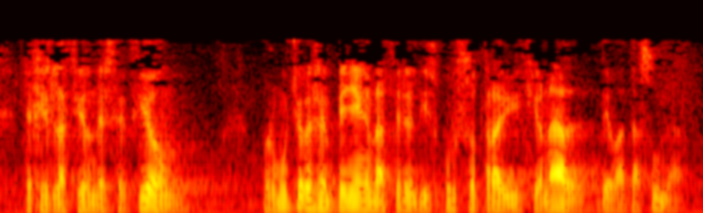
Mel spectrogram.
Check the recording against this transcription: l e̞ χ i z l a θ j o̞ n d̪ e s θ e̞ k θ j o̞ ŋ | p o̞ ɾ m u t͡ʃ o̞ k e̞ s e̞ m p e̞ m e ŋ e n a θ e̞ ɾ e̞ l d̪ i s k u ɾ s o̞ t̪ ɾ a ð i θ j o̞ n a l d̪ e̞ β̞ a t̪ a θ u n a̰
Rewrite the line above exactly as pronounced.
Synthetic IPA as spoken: l e̞ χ i z l a θ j o̞ n d̪ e s θ e̞ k θ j o̞ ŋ | p o̞ ɾ m u t͡ʃ o̞ k e̞ s e̞ m p e̞ ɲ e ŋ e n a θ e̞ ɾ e̞ l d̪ i s k u ɾ s o̞ t̪ ɾ a ð i θ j o̞ n a l d̪ e̞ β̞ a t̪ a s u n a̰

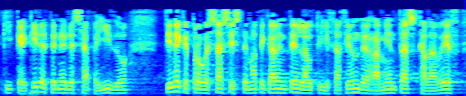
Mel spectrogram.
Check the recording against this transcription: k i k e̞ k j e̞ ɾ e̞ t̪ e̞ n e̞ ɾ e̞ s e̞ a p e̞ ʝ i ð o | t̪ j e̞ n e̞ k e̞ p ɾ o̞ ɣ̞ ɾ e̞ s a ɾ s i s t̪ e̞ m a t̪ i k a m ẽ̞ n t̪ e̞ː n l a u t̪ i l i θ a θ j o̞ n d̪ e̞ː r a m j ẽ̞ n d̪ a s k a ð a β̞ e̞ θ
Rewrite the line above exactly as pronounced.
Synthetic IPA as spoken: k i k e̞ k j e̞ ɾ e̞ t̪ e̞ n e̞ ɾ e̞ s e̞ a p e̞ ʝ i ð o | t̪ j e̞ n e̞ k e̞ p ɾ o̞ ɣ̞ ɾ e̞ s a ɾ s i s t̪ e̞ m a t̪ i k a m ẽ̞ n t̪ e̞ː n l a u t̪ i l i θ a θ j o̞ n d̪ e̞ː r a m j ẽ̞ n t̪ a s k a ð a β̞ e̞ θ

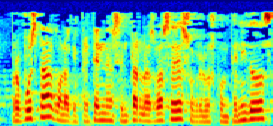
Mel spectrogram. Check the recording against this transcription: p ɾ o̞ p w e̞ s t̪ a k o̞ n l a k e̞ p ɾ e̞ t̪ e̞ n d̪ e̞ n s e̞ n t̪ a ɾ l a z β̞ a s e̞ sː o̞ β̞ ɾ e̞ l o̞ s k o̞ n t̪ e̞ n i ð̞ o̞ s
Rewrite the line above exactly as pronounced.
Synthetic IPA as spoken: p ɾ o̞ p w e̞ s t̪ a k o̞ n l a k e̞ p ɾ e̞ t̪ e̞ n d̪ e̞ n s e̞ n t̪ a ɾ l a z β̞ a s e̞ sː o̞ β̞ ɾ e̞ l o̞ s k o̞ n t̪ e̞ n i ð̞ o̞ s

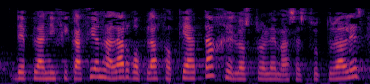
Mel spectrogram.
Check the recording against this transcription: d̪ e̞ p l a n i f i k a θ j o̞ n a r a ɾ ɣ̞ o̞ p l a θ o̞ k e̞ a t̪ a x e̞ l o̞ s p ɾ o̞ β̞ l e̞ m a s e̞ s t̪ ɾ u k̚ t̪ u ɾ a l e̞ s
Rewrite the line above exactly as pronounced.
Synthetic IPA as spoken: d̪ e̞ p l a n i f i k a θ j o̞ n a l a ɾ ɣ̞ o̞ p l a θ o̞ k e̞ a t̪ a x e̞ l o̞ s p ɾ o̞ β̞ l e̞ m a s e̞ s t̪ ɾ u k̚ t̪ u ɾ a l e̞ s

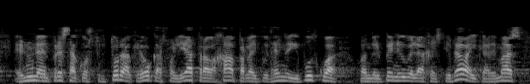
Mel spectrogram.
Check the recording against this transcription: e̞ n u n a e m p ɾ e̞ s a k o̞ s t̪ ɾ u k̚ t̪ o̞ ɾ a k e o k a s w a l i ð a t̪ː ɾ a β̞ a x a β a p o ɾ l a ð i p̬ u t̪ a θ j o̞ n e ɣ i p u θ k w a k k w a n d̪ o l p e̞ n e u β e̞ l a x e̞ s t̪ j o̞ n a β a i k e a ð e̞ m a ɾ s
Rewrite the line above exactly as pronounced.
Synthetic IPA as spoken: e̞ n u n a e m p ɾ e̞ s a k o̞ s t̪ ɾ u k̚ t̪ o̞ ɾ a k e o k a s w a l i ð a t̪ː ɾ a β̞ a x a β a p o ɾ l a ð i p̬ u t̪ a θ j o̞ n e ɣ i p u θ k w a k k w a n d̪ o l p e̞ n e u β e̞ l a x e̞ s t̪ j o̞ n a β a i k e a ð e̞ m a s

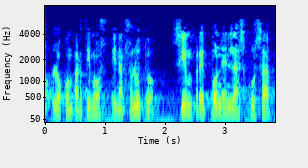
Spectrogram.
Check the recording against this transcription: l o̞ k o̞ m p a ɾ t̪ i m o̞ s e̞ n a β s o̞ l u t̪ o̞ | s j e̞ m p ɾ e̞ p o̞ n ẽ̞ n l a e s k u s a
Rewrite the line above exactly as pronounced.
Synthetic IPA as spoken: l o̞ k o̞ m p a ɾ t̪ i m o̞ s e̞ n a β s o̞ l u t̪ o̞ | s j e̞ m p ɾ e̞ p o̞ n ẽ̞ n l a e s k u s a

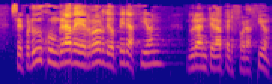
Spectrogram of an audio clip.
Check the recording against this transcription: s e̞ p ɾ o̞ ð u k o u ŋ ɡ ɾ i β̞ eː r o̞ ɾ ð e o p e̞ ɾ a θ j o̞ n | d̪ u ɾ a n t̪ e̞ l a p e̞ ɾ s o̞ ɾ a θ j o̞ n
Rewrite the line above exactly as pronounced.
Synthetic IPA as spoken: s e̞ p ɾ o̞ ð u x o u ŋ ɡ ɾ a β̞ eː r o̞ ɾ ð e o p e̞ ɾ a θ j o̞ n | d̪ u ɾ a n t̪ e̞ l a p e̞ ɾ f o̞ ɾ a θ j o̞ n

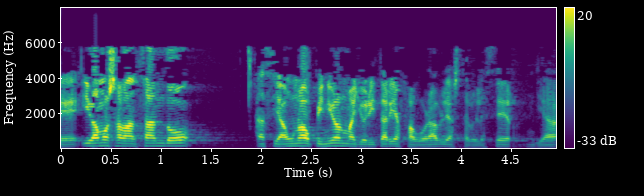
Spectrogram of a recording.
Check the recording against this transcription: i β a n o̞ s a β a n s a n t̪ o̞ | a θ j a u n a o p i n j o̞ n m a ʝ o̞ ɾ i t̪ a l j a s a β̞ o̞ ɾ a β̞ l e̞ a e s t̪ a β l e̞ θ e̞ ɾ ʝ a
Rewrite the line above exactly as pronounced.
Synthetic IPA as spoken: i β a m o̞ s a β a n θ a n d̪ o̞ | a θ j a u n a o p i n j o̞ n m a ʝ o̞ ɾ i t̪ a ɾ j a f a β̞ o̞ ɾ a β̞ l e̞ a e s t̪ a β l e̞ θ e̞ ɾ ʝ a

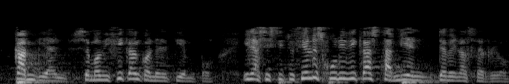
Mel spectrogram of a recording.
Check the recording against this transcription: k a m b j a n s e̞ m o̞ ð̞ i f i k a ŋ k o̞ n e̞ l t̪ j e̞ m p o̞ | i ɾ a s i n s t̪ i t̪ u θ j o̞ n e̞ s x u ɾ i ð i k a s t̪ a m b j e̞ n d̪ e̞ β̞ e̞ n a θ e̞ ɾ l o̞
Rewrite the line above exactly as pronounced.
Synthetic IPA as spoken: k a m b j a n s e̞ m o̞ ð̞ i f i k a ŋ k o̞ n e̞ l t̪ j e̞ m p o̞ | i l a s i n s t̪ i t̪ u θ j o̞ n e̞ s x u ɾ i ð i k a s t̪ a m b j e̞ n d̪ e̞ β̞ e̞ n a θ e̞ ɾ l o̞

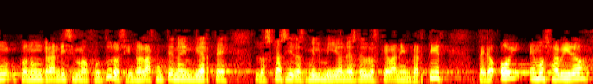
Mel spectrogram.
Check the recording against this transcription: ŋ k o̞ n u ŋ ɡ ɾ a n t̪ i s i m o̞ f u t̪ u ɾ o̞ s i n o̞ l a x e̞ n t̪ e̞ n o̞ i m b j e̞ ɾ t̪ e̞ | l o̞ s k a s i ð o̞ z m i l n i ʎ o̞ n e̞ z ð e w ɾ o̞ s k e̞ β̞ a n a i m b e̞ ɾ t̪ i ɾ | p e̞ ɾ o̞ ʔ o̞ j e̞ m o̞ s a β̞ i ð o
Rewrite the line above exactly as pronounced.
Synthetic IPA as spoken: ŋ k o̞ n u ŋ ɡ ɾ a n d̪ i s i m o̞ f u t̪ u ɾ o̞ s i n o̞ l a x e̞ n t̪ e̞ n o̞ i m b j e̞ ɾ t̪ e̞ | l o̞ s k a s i ð o̞ z m i l m i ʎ o̞ n e̞ z ð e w ɾ o̞ s k e̞ β̞ a n a i m b e̞ ɾ t̪ i ɾ | p e̞ ɾ o̞ ʔ o̞ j e̞ m o̞ s a β̞ i ð o

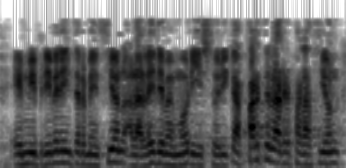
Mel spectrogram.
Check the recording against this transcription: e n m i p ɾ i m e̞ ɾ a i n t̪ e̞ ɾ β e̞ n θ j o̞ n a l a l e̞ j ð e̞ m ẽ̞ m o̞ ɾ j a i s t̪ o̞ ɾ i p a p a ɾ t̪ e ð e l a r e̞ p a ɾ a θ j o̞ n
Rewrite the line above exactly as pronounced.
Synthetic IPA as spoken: e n m i p ɾ i m e̞ ɾ a i n t̪ e̞ ɾ β e̞ n θ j o̞ n a l a l e̞ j ð e̞ m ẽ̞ m o̞ ɾ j a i s t̪ o̞ ɾ i k a p a ɾ t̪ e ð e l a r e̞ p a ɾ a θ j o̞ n

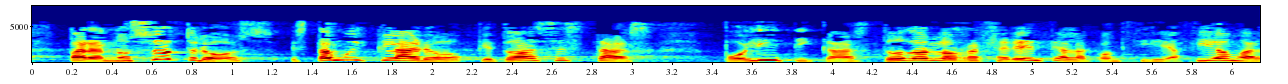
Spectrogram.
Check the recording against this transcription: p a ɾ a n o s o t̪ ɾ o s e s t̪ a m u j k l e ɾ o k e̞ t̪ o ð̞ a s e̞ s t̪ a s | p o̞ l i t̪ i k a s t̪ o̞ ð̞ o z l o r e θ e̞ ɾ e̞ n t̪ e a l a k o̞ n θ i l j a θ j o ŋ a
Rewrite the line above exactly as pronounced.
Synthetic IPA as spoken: p a ɾ a n o s o t̪ ɾ o s e s t̪ a m u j k l a ɾ o k e̞ t̪ o ð̞ a s e̞ s t̪ a s | p o̞ l i t̪ i k a s t̪ o̞ ð̞ o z l o r e f e̞ ɾ e̞ n t̪ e a l a k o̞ n θ i l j a θ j o ŋ a

